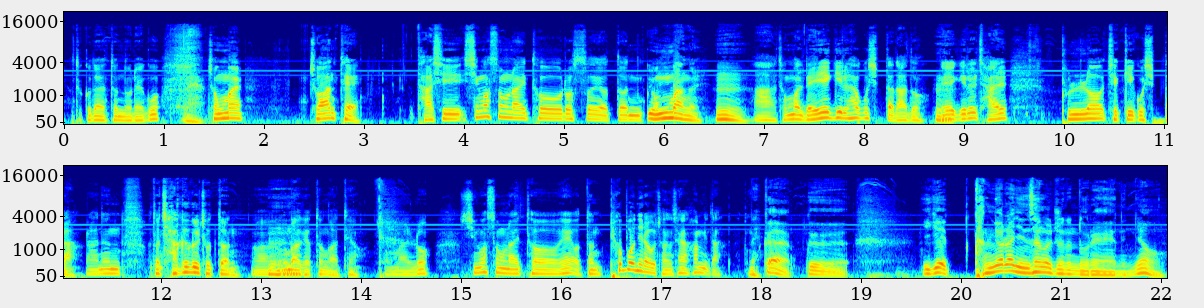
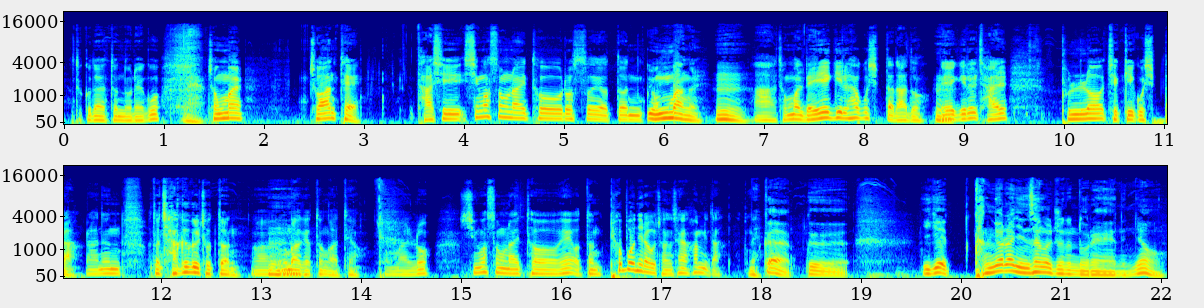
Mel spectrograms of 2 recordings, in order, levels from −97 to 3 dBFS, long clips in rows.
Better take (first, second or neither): second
